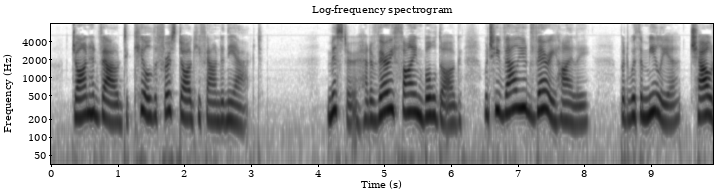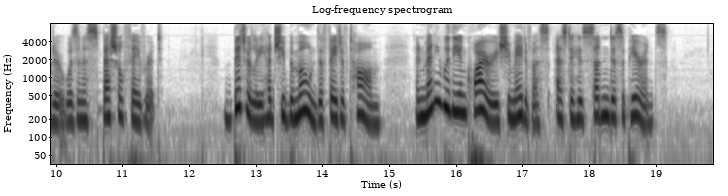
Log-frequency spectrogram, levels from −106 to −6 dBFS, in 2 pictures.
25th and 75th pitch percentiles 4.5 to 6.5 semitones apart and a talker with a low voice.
No: average, 4.8 semitones; high, 215 Hz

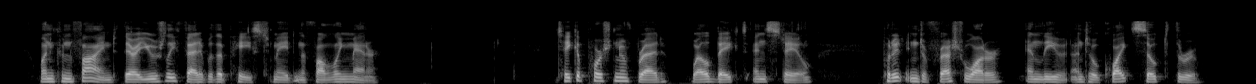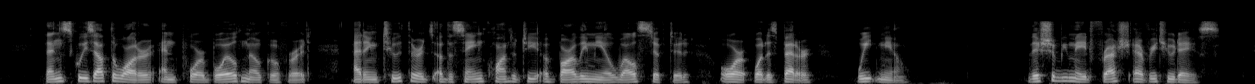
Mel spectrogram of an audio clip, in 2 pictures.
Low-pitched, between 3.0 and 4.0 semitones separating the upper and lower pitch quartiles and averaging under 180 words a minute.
Yes: low, 120 Hz; average, 3.4 semitones; average, 170 wpm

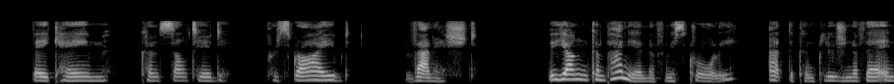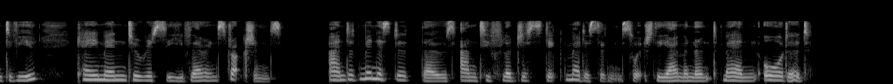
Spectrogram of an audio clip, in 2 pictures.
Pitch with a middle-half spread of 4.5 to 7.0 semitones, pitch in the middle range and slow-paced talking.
No: average, 3.6 semitones; medium, 180 Hz; slow, 110 wpm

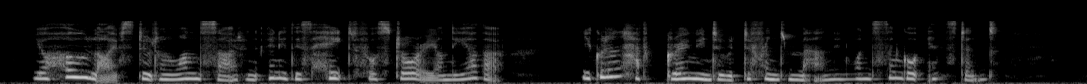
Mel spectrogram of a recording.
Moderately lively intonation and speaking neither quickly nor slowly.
Yes: average, 3.3 semitones; average, 150 wpm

